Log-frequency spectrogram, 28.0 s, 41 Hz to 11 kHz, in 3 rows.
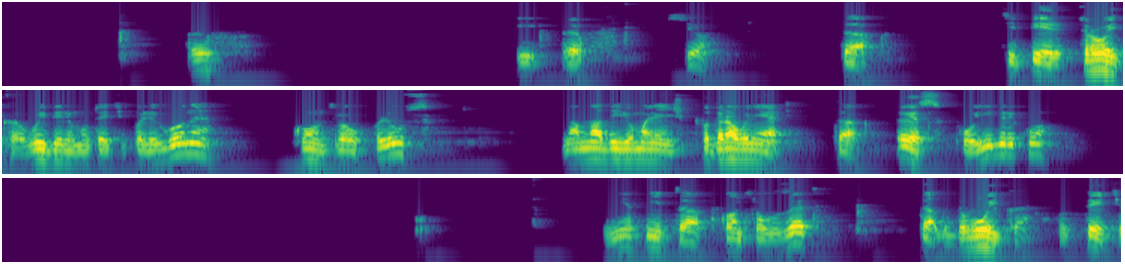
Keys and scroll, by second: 4.3 f, 8.5 3, 12.1 ctrl+KP_Add, 16.2 s, 24.1 ctrl+z, 26.1 2.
